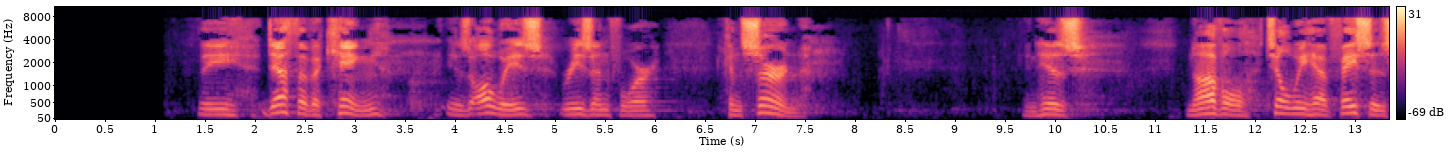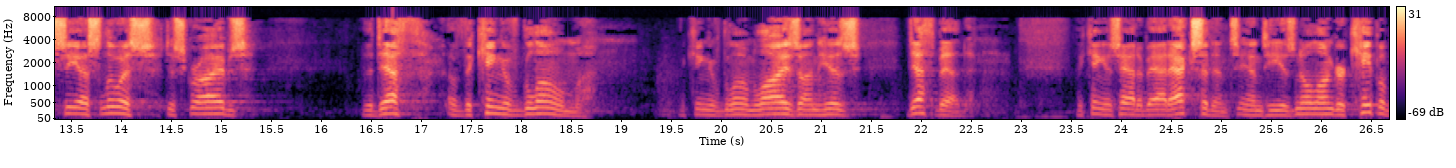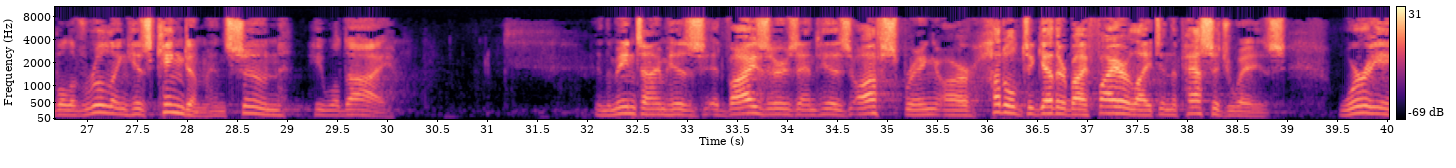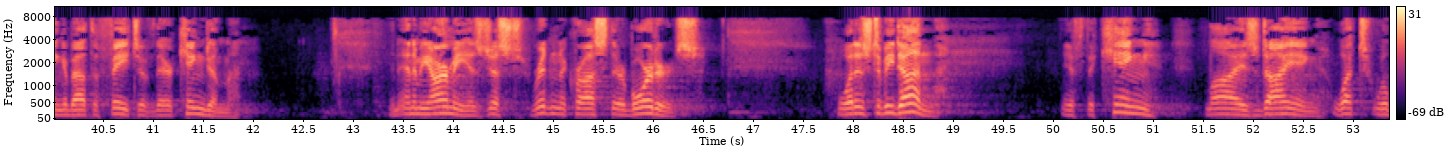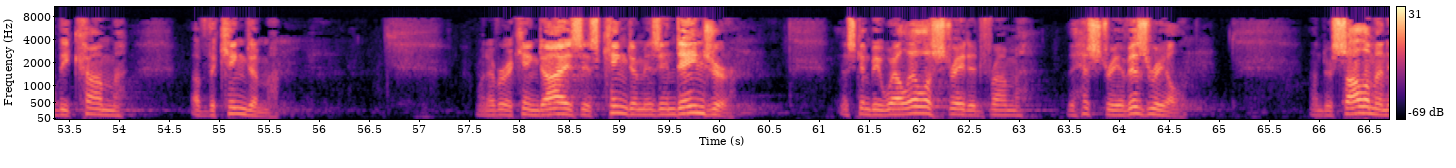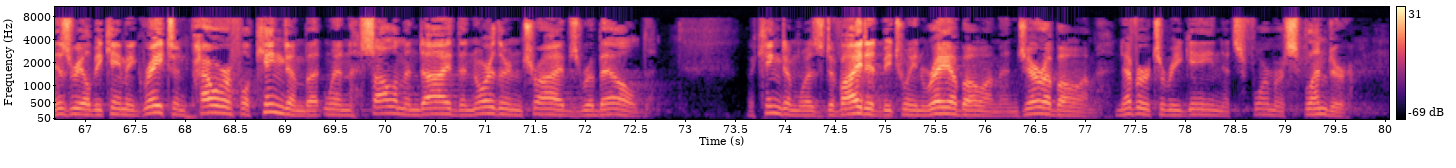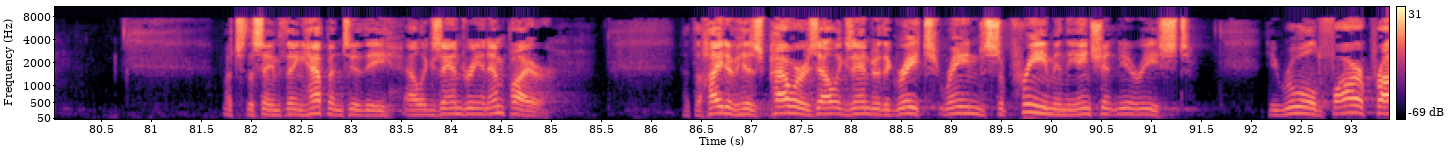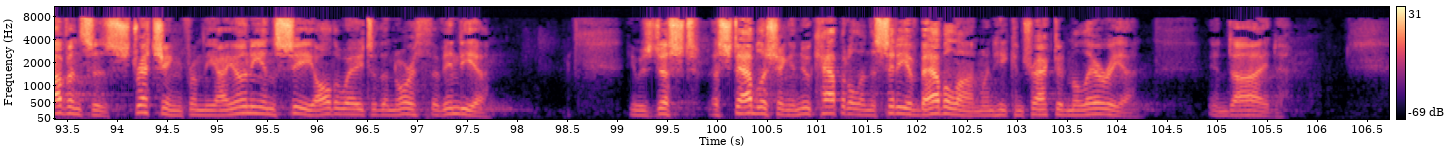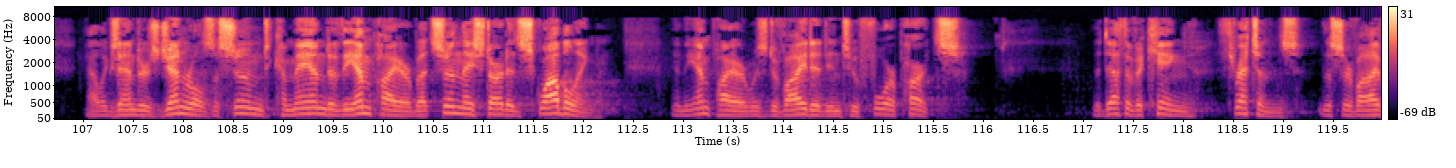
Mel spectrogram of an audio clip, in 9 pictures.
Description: This is a sermon on Jeremiah 33:17-26.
